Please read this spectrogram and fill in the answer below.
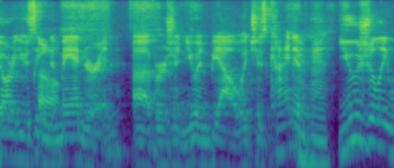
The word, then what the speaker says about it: Yuen Biao: But obviously in Cantonese, so when you have people talking about him in Cantonese, you know, for example, our friend Sifu Alex at the Kung Fu Genius podcast, they're going to use the Cantonese pronunciation of Yuen Biu.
